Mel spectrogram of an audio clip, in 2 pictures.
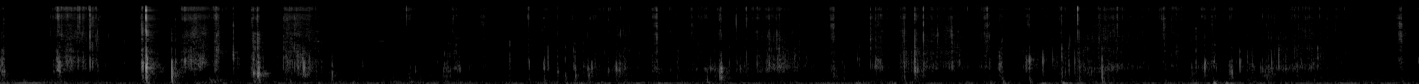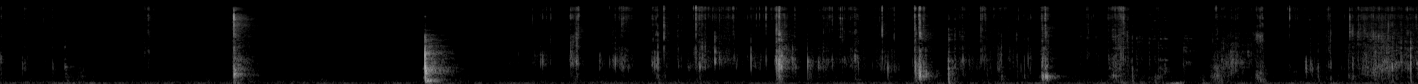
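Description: Sticky slime being peeled, pulled and stretched by hand: runs of wet crackling, squishing and tearing, with two louder pops a little past the middle.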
